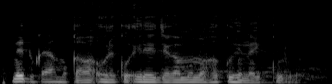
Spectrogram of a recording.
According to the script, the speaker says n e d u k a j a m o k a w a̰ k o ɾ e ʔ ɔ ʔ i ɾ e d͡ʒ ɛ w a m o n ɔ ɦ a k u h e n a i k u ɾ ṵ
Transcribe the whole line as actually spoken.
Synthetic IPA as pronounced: n e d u k a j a m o k a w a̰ ʔ o ɾ e k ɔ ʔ e ɾ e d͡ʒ ɛ ɣ a m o n ɔ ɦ a k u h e n a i k u ɾ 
